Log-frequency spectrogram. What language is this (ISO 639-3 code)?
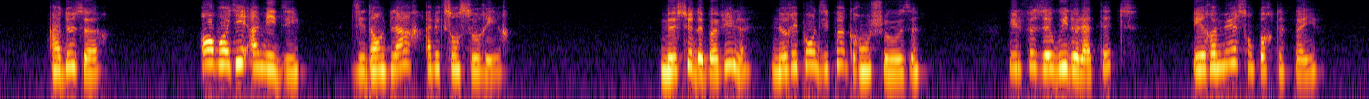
fra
